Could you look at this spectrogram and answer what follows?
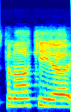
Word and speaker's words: Pennacchia: people try and pronounce my last name panasia which is insane um it is pinakia it's pinocchio with different vowels and so just tell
